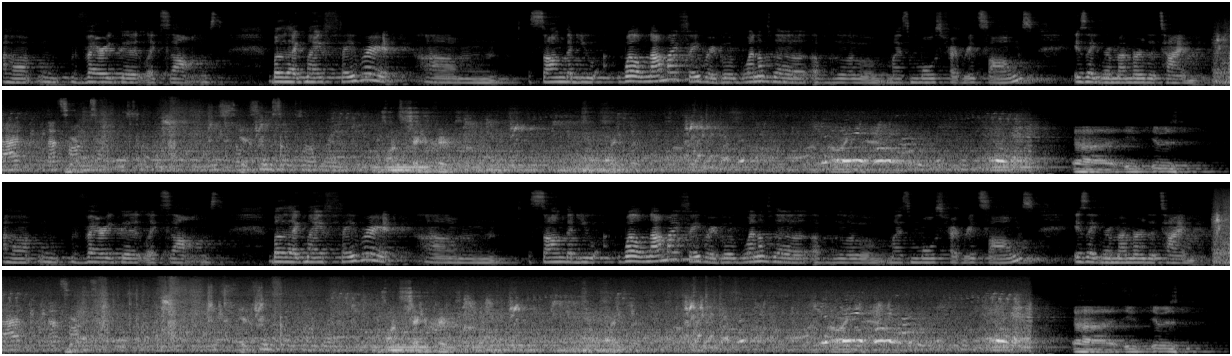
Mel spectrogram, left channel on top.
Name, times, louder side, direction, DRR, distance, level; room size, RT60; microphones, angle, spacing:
voice 1, 0.0-5.0 5.4-17.0, left 1 dB, 10° left, 2 dB, 2.0 m, -33 dB
sound 1, 12.1-22.6, right 3 dB, 65° right, 1.7 m, -24 dB
voice 2, 12.9-13.2 14.6-15.0 16.0-17.5 18.0-21.5 23.0-24.0, right 1 dB, 20° right, 4 dB, 1.4 m, -32 dB
28.5 x 14.5 x 8.9 m, 1.2 s
head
